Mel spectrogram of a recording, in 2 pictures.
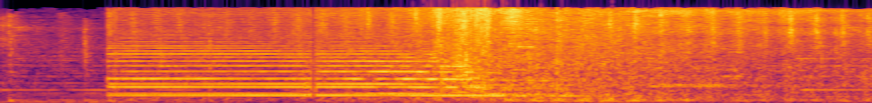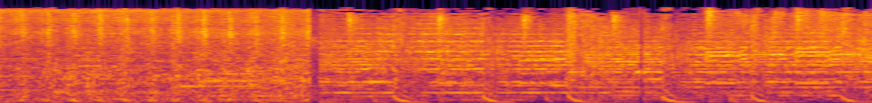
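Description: An intercity train on the Gulbarga to Secunderabad route sounds a loud horn, then rolls past close by with a rumbling, rhythmic clatter of wagons over the rails.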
